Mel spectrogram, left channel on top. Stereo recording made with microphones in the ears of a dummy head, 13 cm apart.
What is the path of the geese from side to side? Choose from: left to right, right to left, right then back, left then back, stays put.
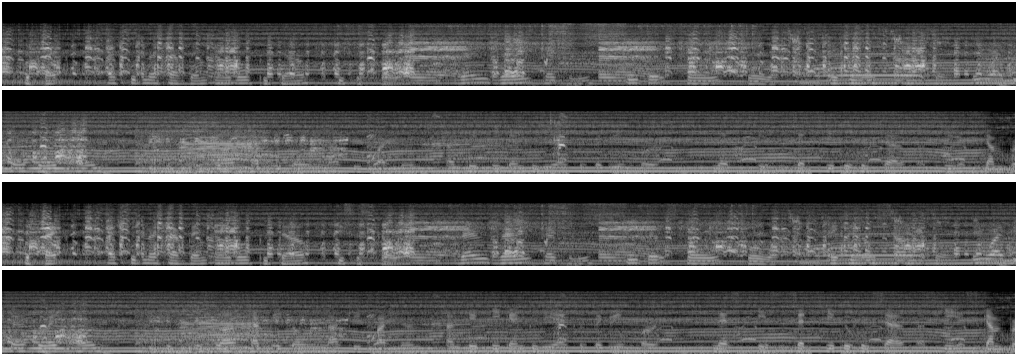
right to left.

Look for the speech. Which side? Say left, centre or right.
right.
